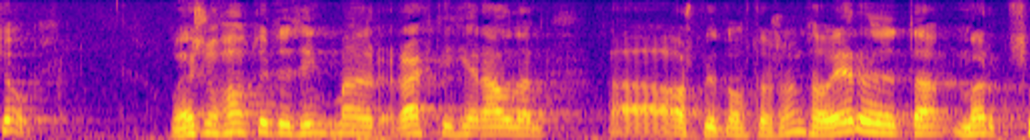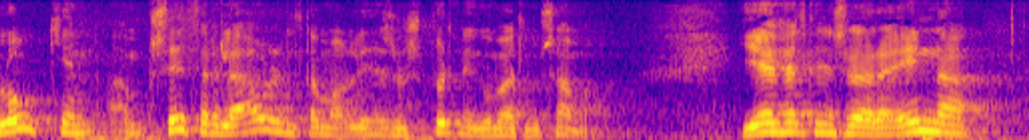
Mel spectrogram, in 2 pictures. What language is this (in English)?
Icelandic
